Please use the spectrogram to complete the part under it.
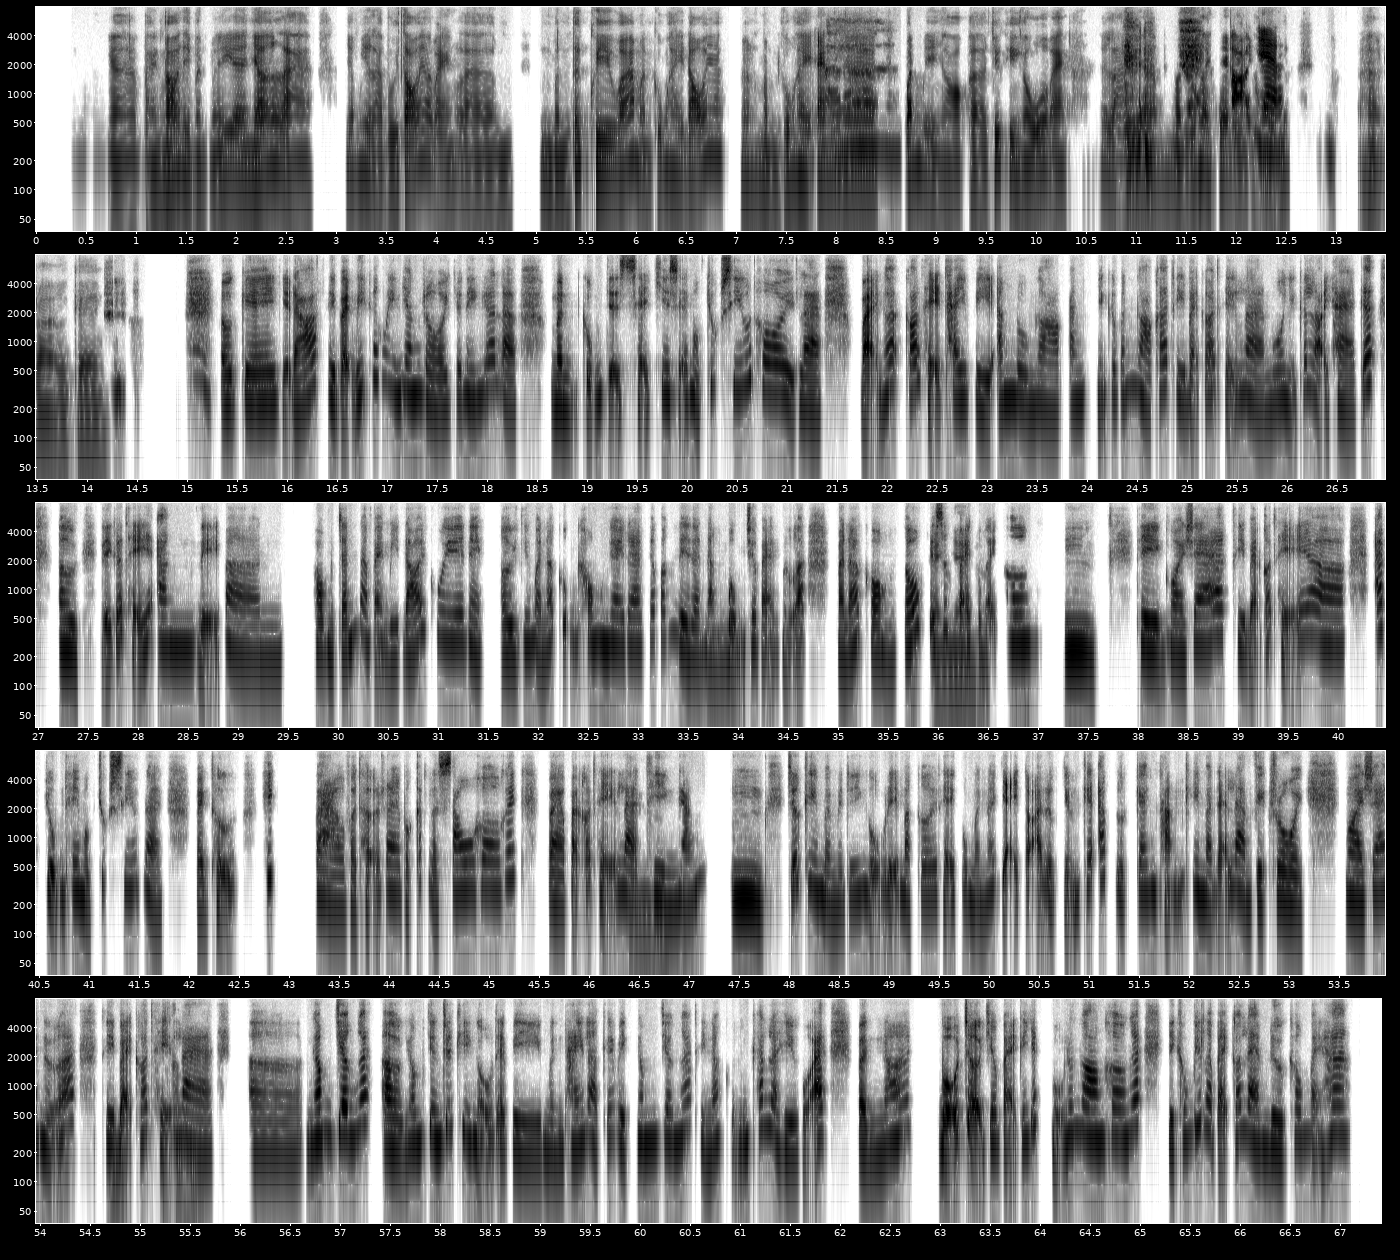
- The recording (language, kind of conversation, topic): Vietnamese, advice, Làm sao để giảm tình trạng mơ hồ tinh thần và cải thiện khả năng tập trung?
- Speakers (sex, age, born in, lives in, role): female, 25-29, Vietnam, Malaysia, advisor; male, 30-34, Vietnam, Vietnam, user
- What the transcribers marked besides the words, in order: other background noise; tapping; laugh; laughing while speaking: "À"; chuckle; bird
